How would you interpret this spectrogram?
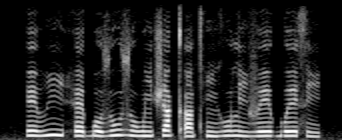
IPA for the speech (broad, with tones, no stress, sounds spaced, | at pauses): e˨ β iː˦˨ h ɛ˨ ɓ o˨ z uː˦ z u˨ w ĩ˨ ʃ a˦ kʼ ã˨ tʰ ĩ˨ ɣ u˦ l i˨ v eː˦ ɡʷ eː˦ s i˨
